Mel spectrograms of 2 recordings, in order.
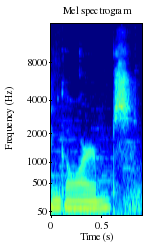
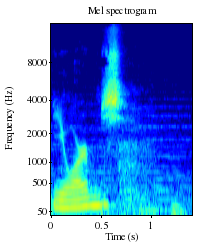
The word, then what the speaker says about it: jorbs: boot double calculated gamble okay i ever considered pronouncing my name as gorbs nope never have i ever considered that tools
